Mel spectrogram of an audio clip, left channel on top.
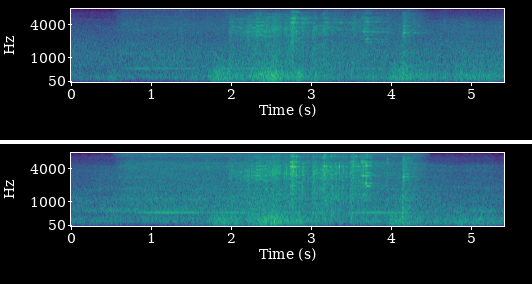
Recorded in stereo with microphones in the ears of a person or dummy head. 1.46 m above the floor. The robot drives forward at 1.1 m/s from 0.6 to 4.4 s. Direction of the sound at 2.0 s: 15° right (ahead or behind).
